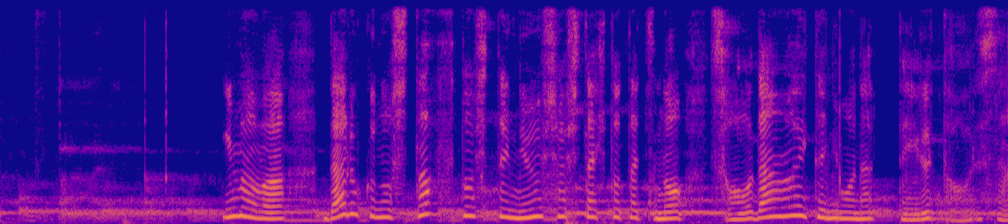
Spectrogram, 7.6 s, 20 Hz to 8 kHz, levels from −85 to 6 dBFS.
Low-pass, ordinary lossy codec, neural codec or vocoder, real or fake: none; none; codec, 16 kHz, 16 kbps, FunCodec, trained on LibriTTS, 50 frames a second; fake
